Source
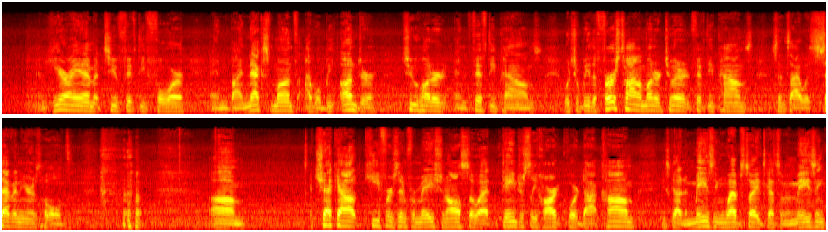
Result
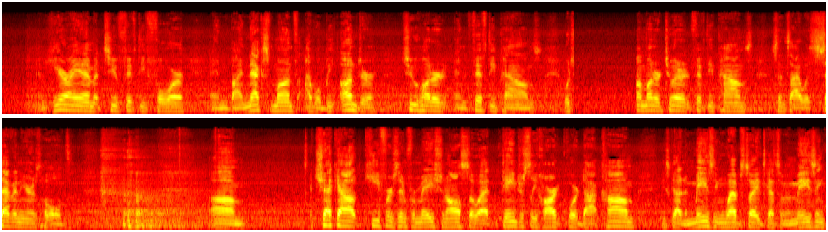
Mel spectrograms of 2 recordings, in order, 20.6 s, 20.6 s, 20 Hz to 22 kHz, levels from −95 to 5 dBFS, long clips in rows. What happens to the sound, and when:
7.14–7.93 s: room tone
11.33–12.59 s: reverb throw, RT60 2.8 s, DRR 1 dB

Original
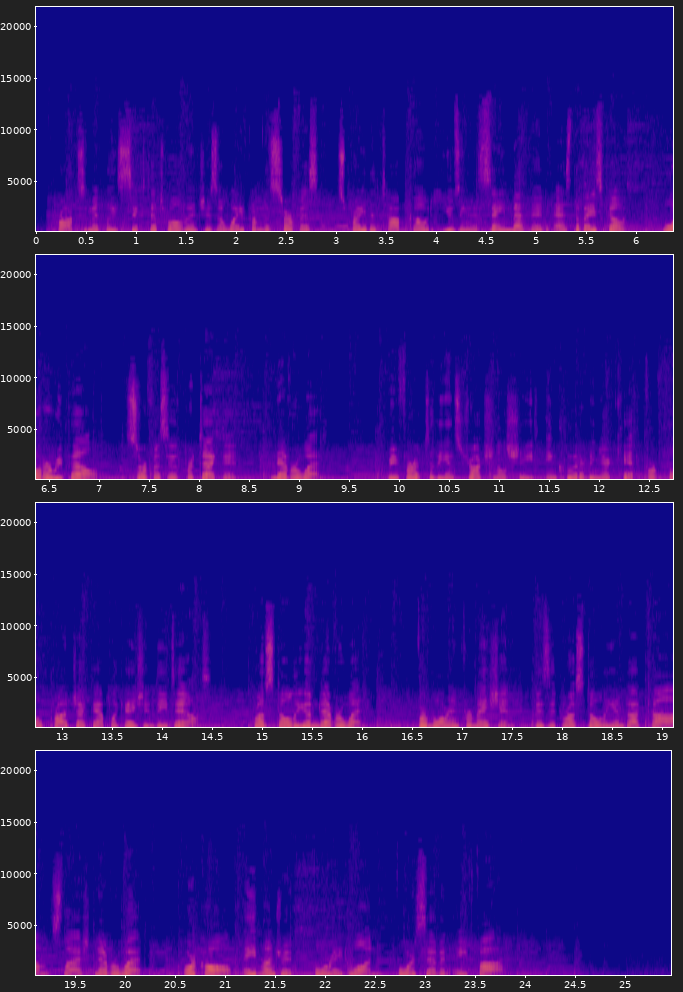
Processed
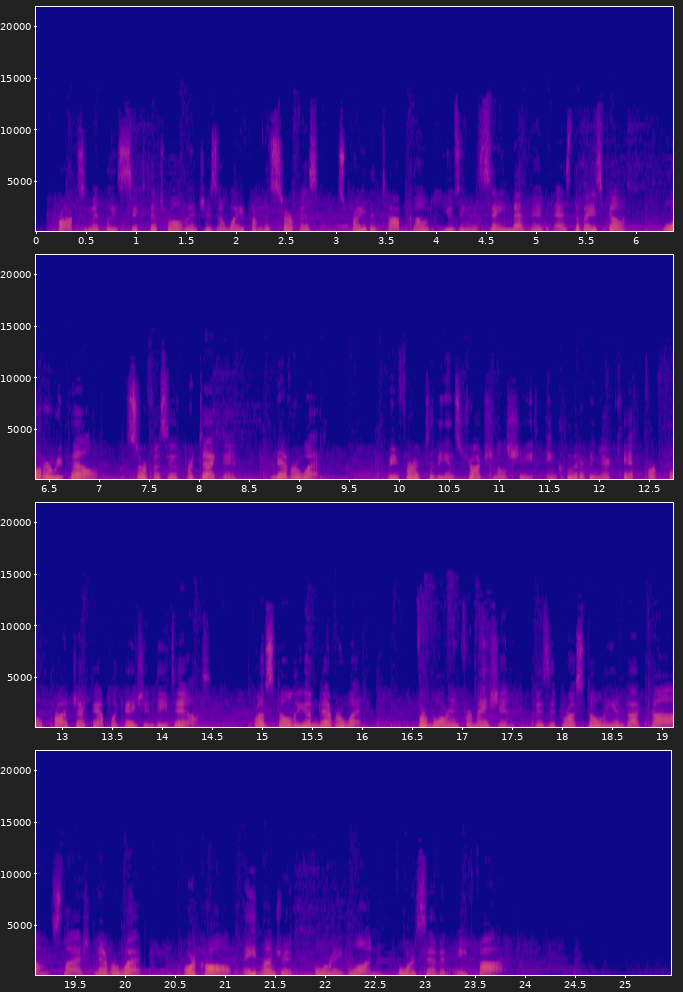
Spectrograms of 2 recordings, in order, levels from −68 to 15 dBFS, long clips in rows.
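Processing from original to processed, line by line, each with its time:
11.14–12.82 s: high-pass 230 Hz 24 dB/octave
16.54–17.33 s: treble shelf 6.3 kHz +11 dB
23.72–24.47 s: high-pass 360 Hz

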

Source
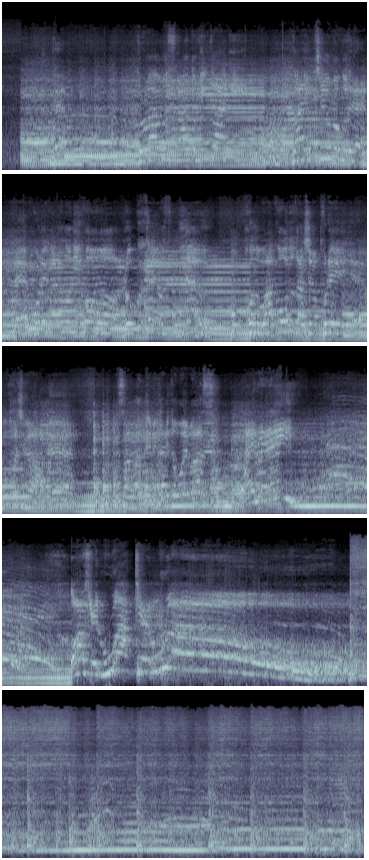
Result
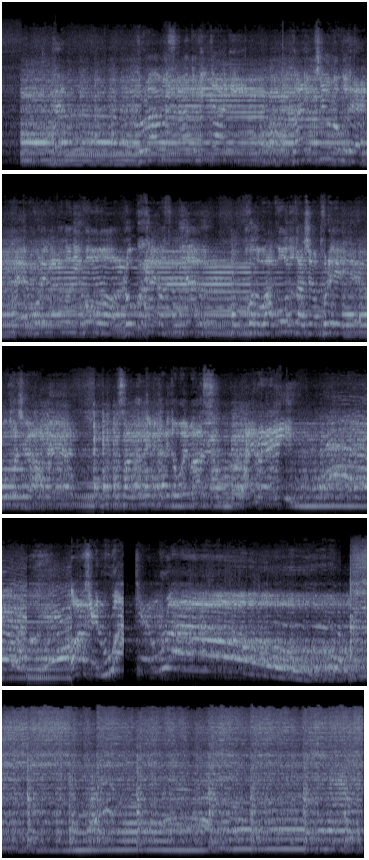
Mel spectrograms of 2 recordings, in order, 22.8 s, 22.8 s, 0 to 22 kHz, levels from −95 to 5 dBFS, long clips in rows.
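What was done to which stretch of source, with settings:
14.00–14.56 s: reverse
15.21–16.38 s: fade in
17.92–18.37 s: low-pass 4.7 kHz -> 11 kHz
whole clip: high-pass 1.2 kHz 12 dB/octave; comb 4.6 ms, depth 72%; compression 2.5:1, threshold -28 dBFS; trim -1 dB

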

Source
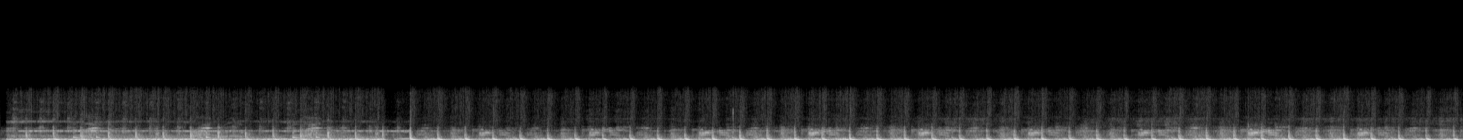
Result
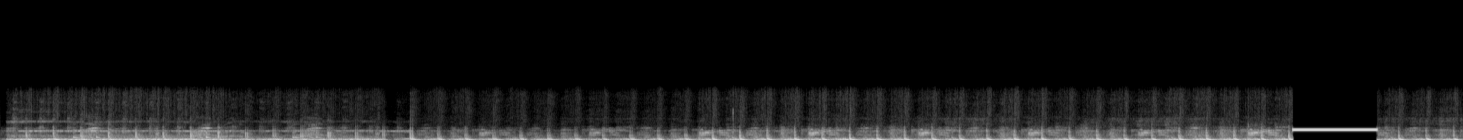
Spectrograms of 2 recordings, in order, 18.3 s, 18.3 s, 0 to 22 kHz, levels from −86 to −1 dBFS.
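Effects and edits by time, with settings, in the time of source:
2.91–8.71 s: chorus 1.1 Hz, delay 19 ms, depth 7.1 ms
16.15–17.21 s: bleep 1.69 kHz -12 dBFS

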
